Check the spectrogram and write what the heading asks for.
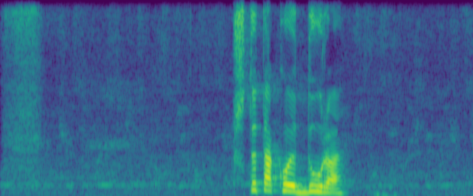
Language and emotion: Russian, angry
